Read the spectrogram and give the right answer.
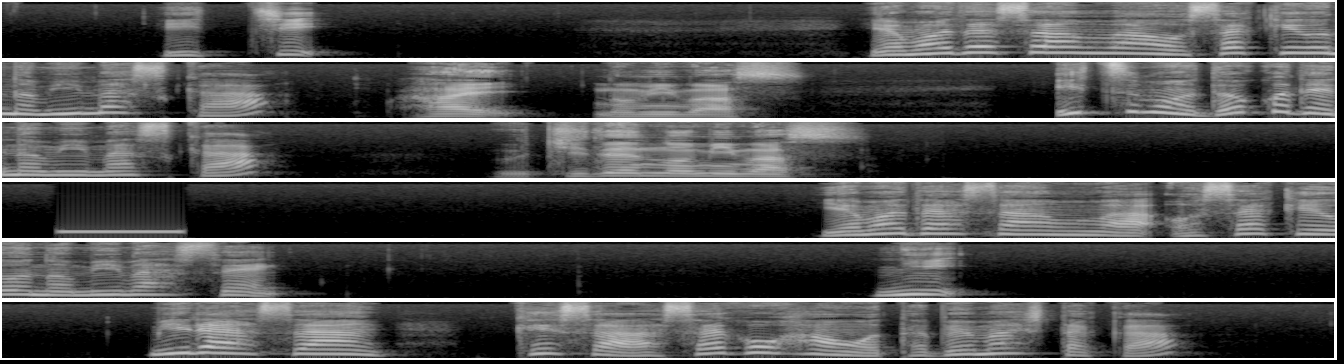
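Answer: ×(違います。山田さんはお酒を飲みます)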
